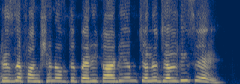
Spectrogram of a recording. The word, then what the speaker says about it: pericardium: pericardium and what is the function of the pericardium yes fixes the heart in one place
